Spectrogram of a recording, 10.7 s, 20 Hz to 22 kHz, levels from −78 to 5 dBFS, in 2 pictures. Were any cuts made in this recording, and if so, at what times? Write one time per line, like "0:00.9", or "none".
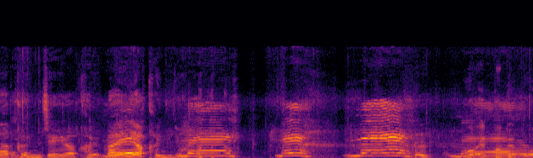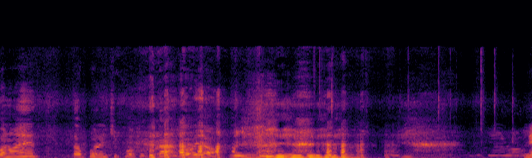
none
